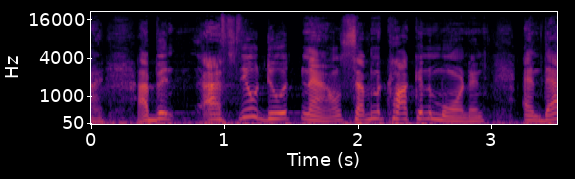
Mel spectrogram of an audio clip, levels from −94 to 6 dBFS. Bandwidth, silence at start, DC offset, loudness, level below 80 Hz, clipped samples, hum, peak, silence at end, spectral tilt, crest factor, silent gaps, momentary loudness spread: over 20 kHz; 0 s; under 0.1%; -41 LUFS; -56 dBFS; under 0.1%; none; -18 dBFS; 0 s; -3.5 dB/octave; 24 dB; none; 8 LU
